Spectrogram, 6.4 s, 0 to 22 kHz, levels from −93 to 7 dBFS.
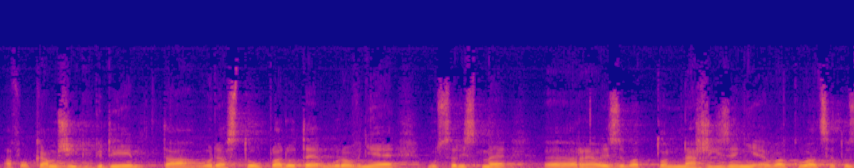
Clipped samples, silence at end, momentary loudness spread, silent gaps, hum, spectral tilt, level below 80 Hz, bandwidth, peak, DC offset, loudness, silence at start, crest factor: under 0.1%; 0 s; 4 LU; none; none; -6.5 dB/octave; -56 dBFS; 12 kHz; -6 dBFS; under 0.1%; -21 LUFS; 0.05 s; 14 dB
